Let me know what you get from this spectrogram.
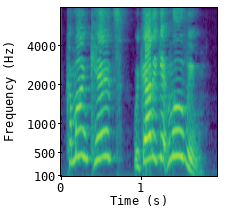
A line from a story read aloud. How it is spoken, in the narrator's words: B called out to the Peters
